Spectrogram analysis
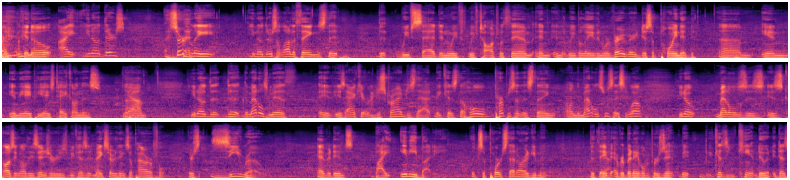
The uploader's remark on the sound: This episode of Fireworks Brigade was recorded around midnight during “Afterglow” on night 2 of the NFA’s Annual Expo in Branson, Missouri.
